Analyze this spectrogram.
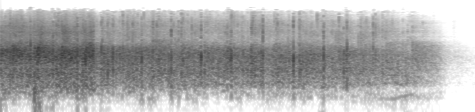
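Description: An audience claps for a woman as she comes forward, in a dense, steady burst of applause, loud at first and easing slightly before stopping abruptly after about five and a half seconds. No one speaks.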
